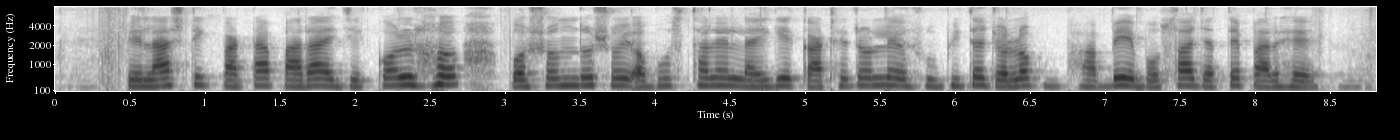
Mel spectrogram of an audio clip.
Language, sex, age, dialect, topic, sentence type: Bengali, male, 18-24, Jharkhandi, agriculture, statement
